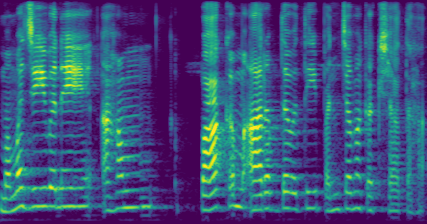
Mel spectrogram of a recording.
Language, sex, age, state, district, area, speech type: Sanskrit, female, 45-60, Karnataka, Uttara Kannada, urban, spontaneous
